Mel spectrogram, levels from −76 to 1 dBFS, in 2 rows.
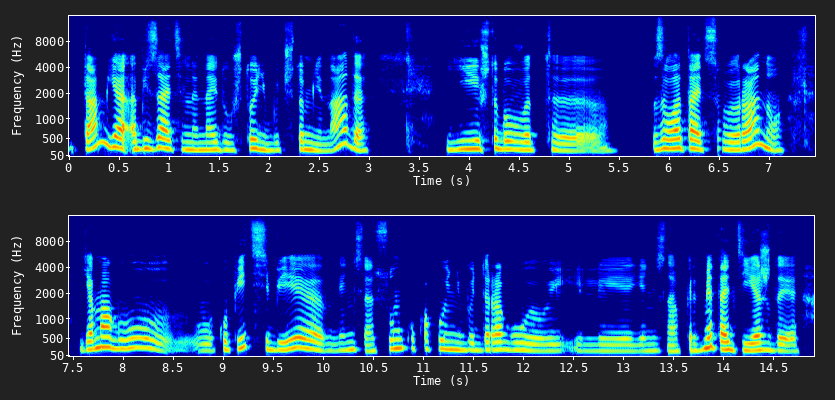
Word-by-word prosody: там 215 - +3
я 270 -6 +6
обязательно 220 -2 +1
найду 190 0 -2
что-нибудь, 185 -3 -2
что 205 - -4
мне 185 -4 -1
надо. 195 - 0 0.8
И 215 +2 +1
чтобы 210 0 0
вот, 195 -1 0
э, 175 -3 -3 0.5
залатать 225 0 +4
свою 200 -3 -2
рану, 225 - +2 0.4
я 205 +2 +1
могу 240 -5 +2 0.4
у 165 - -12
купить 225 +8 -3
себе, 205 0 +1
я 175 +2 -11
не 200 - -3
знаю, 165 -4 -8
сумку 230 +1 -2
какую-нибудь 205 -4 -3
дорогую 190 -4 -2
или, 160 -1 -9
я 165 +1 -9
не 170 +1 -10
знаю, 160 -2 -8
предмет 210 +7 +2
одежды, 180 -4 +3
195 Hz, 130 wpm, -23 LUFS, 180-225 Hz, 0.8 s, я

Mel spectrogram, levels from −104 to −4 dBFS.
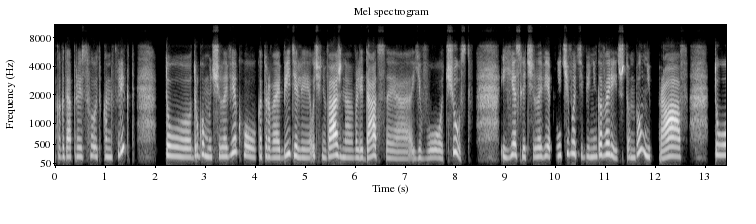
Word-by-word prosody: когда 210 0 -2
происходит 210 +1 -7
конфликт, 215 - -3 0.6
то 215 -3 0
другому 230 0 -3
человеку, 215 0 -1
которого 210 -2 -3
обидели, 190 -1 -1
очень 205 -3 -3
важно 200 -3 +6
валидация 180 -4 0
его 180 0 -7
чувств. 315 - -1 0.6
И, 210 - -5
если 220 +1 0
человек 210 +2 -1
ничего 275 +5 -1
тебе 225 -6 -10
не 205 +1 -5
говорит, 250 -5 +1
что 200 - +5
он 190 -1 -8
был 325 +7 0
неправ, 210 - +5 0.5
то 250 - -2
210 Hz, 110 wpm, -23 LUFS, 190-235 Hz, 0.6 s, важно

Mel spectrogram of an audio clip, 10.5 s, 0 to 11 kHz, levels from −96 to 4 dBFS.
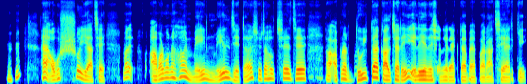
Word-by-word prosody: হু, - - -8
হু, 190 - -4 0.5
হ্যাঁ - - +4
অবশ্যই 185 - -2
আছে। 115 +3 -5 0.5
মানে - - -1 0.5
আমার 130 +6 +3
মনে 180 +1 0
হয় 205 0 +2 0.2
মেইন 125 +8 -1 0.2
মেইল 150 - +3
যেটা, 100 0 -4 0.2
সেটা 145 0 -1
হচ্ছে 150 +2 -6 0.2
যে 150 - +4 0.6
আ - - 0
আপনার 140 +4 0 0.2
২ 125 +4 +3 0.2
টা 190 - +9 0.2
কালচারেই 115 0 +3
alienation 115 -2 +3
এর 100 - -2
একটা 100 - -4
ব্যাপার 95 +1 -3
আছে 100 +2 -9
আরকি। 95 - -9
125 Hz, 150 wpm, -25 LUFS, 105-145 Hz, 0.6 s, টা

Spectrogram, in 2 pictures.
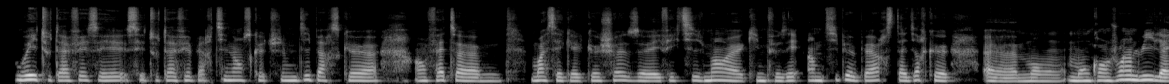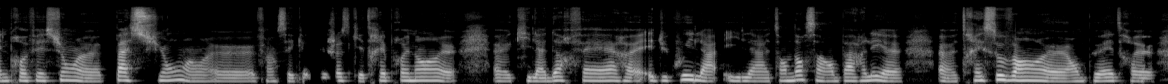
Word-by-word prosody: Oui, 210 +1 +7
tout 205 -2 -4
à 180 0 0
fait. 190 +2 -3
C'est 180 -1 -2
c'est 170 - -1
tout 180 +1 -8
à 185 - 0
fait 190 +1 -4
pertinent 190 +1 -2
ce 175 - -4
que 185 - -6
tu 180 0 -5
me 180 - +3
dis 210 +4 -1
parce 185 -2 -3
que, 175 -2 0
heu, - - -7 0.4
en 170 0 -1
fait, 185 +2 -2
hem, 160 -3 0 0.3
moi 185 +1 +1
c'est 175 -1 -1
quelque 165 +1 -3
chose 175 0 -2
effectivement, 170 +3 0
heu, 165 -2 +1
qui 170 +2 -5
me 165 - +1
faisait 170 0 -3
un 180 -1 +1
petit 170 +4 -7
peu 200 -2 +1
peur. 180 +3 -2
C'est-à-dire 180 +3 -2
que, 175 -3 +1 0.4
heu, 150 -3 0
mon 155 0 -2
mon 170 -1 +3
conjoint 180 +4 +4
lui, 205 0 +6
il 185 -4 +3
a 160 - +7
une 160 - -1
profession, 175 +2 0
heu, 145 -2 -2
passion 190 +1 +4
en, 150 -2 -4
heu, 150 -1 -5
enfin, 150 0 -10
c'est 150 +1 -3
quelque 145 - -10
chose 170 +1 -3
qui 165 - -11
est 150 - -1
très 170 +3 -2
prenant, 175 +1 +2
heu 145 -1 -1 0.4
heu, 150 -1 -3
qu'il 160 +2 -4
adore 180 +5 0
faire, 170 -1 0
heu, - - -1
et 180 - +1
du 175 +1 -4
coup 215 +6 0
il 205 -4 +5
a 150 -2 +1
il 165 -1 -2
a 150 -1 -3
tendance 180 +7 +1
à 165 -3 0
en 150 +1 -2
parler, 170 +2 +1
heu 150 -1 0 0.4
heu, 145 0 -5
très 185 +5 -1
souvent, 185 -2 +6
heu, 145 -2 +2
on 150 +1 -2
peut 160 0 -2
être, 165 0 -2
heu 145 -1 -1
170 Hz, 215 wpm, -22 LUFS, 160-185 Hz, 0.4 s, Oui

